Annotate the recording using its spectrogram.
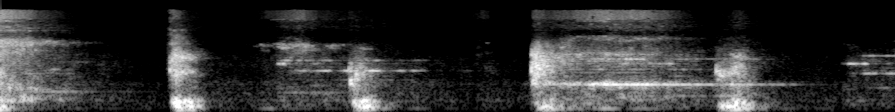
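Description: A man breathing audibly through hip-bridge reps: two short, sharp breaths about a second apart, then a longer exhale about three seconds in.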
